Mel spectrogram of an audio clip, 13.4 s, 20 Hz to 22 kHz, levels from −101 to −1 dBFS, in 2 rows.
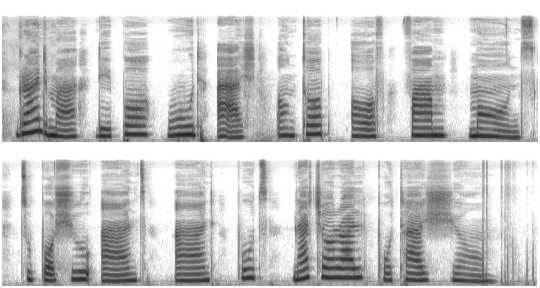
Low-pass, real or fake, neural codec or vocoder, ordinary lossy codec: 14.4 kHz; real; none; none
